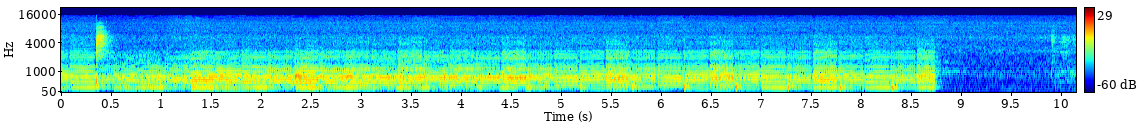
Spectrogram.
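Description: Music playing back from a home-recorded cassette through the small speakers of a Sony CFD-S01 portable CD/cassette boombox: a steady instrumental track that cuts out abruptly about nine seconds in, leaving only a faint background.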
